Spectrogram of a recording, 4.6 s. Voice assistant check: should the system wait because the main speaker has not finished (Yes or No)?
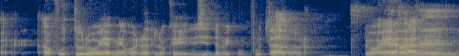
No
